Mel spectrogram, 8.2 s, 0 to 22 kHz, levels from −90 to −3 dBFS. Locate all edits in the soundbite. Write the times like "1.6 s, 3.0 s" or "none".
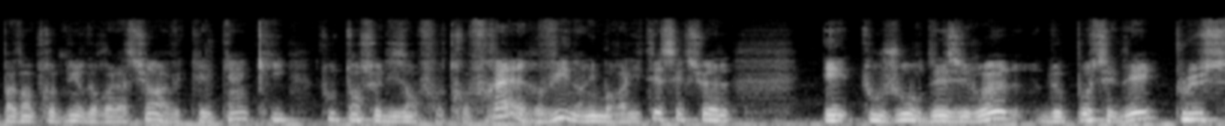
none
